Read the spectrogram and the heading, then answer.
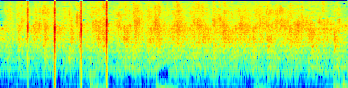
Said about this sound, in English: We're extremely grateful, and just ask for applause for this great panel.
